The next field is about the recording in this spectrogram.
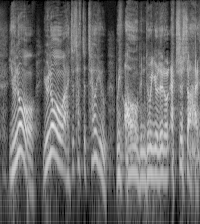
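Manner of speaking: put-on gentlemanly French accent in English. Speaker retelling what a gentleman at a reception told them: French accent. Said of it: "a French accent".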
